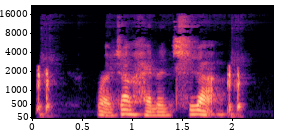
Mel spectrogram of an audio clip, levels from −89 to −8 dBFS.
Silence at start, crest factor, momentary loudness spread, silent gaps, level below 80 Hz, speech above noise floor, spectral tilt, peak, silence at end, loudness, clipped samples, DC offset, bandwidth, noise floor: 0.05 s; 20 dB; 10 LU; none; -56 dBFS; 24 dB; -4 dB/octave; -4 dBFS; 0.3 s; -23 LUFS; under 0.1%; under 0.1%; 16.5 kHz; -45 dBFS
